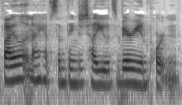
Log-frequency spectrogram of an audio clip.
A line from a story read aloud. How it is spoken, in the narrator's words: Klaus said quickly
